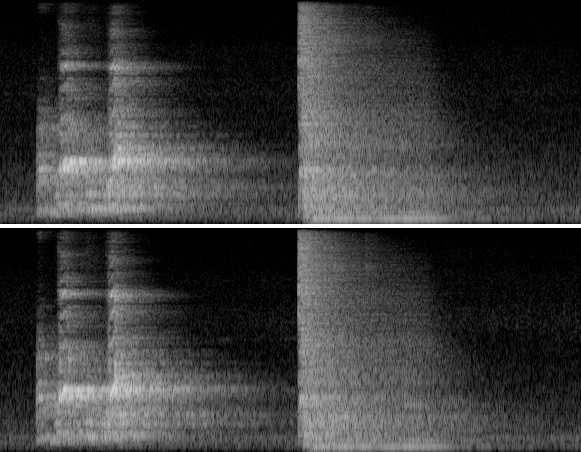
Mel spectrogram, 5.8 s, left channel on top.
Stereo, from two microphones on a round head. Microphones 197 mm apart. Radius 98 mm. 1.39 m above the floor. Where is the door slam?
30° right (ahead or behind), 2.5 m.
